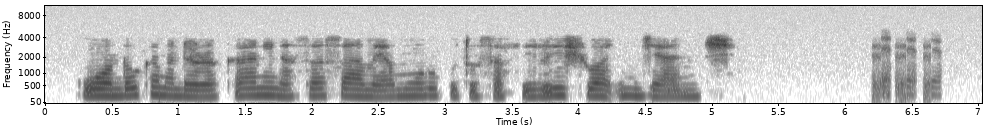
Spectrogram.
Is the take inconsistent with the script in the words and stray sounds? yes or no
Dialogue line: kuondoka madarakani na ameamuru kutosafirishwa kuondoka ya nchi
yes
